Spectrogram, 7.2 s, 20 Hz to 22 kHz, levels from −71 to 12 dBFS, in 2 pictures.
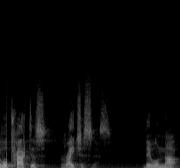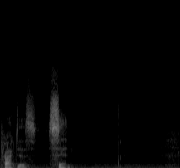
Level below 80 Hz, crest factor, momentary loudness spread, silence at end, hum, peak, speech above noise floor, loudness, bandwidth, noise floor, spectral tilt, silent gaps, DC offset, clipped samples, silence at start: -62 dBFS; 28 dB; 16 LU; 2.2 s; none; -8 dBFS; 29 dB; -33 LUFS; 14 kHz; -61 dBFS; -4 dB/octave; none; under 0.1%; under 0.1%; 0 s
